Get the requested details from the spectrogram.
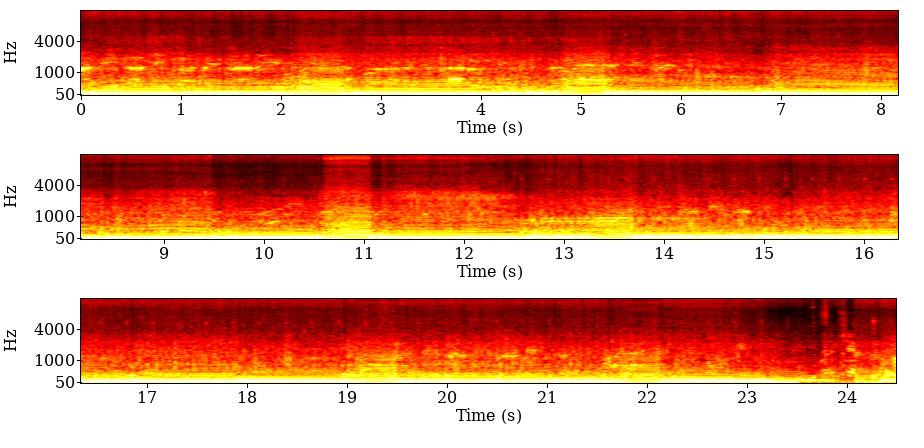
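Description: Loud music with heavy, pounding bass plays from a car stereo.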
